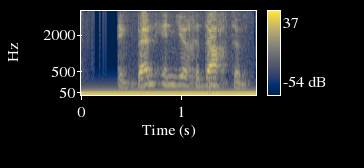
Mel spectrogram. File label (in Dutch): "Gedachten", Dutch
